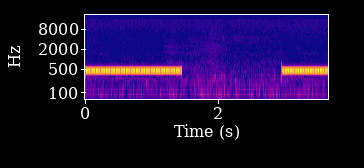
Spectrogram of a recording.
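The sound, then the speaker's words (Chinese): A phone call rings unanswered: a steady, low electronic ringback tone sounds for about a second and a half, pauses briefly, then starts again. No one speaks. “怎么不接电话呢？”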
